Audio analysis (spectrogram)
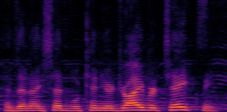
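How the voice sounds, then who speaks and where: A middle-aged man from the United States, earnestly telling his own life story at an unhurried pace, with pauses and restarts. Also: a little high, steady tone. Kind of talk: personal testimony, reflective storytelling. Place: Saudi Arabia. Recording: soft music behind the voice.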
